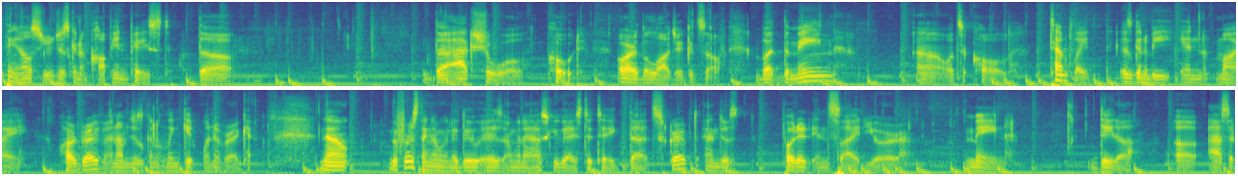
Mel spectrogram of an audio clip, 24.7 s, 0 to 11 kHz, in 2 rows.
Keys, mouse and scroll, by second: 6.9-8.0 drag, 12.0 click, 14.8 click, 21.8 click.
